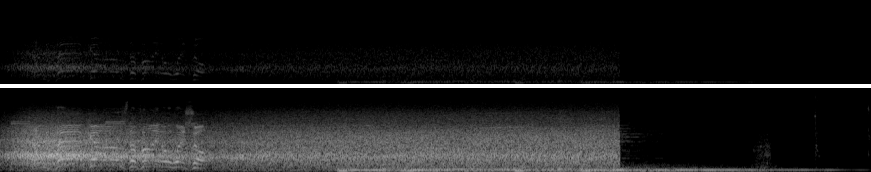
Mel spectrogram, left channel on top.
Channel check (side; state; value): left; quieter; 30.6 dB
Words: And there goes the final whistle.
